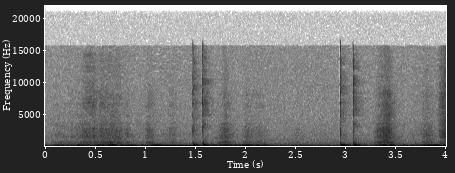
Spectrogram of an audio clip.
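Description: A computer mouse clicking a few times, in quick pairs about one and a half and three seconds in, over a steady low hum.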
